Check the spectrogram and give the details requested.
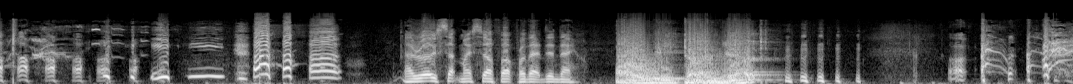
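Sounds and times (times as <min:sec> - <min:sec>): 
laughter: 0:00.0 - 0:03.4, 0:07.8 - 0:08.6
speech: 0:00.0 - 0:03.4, 0:04.0 - 0:08.7, 0:09.5 - 0:10.3
harsh coughs: 0:09.8 - 0:10.5.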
